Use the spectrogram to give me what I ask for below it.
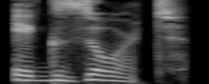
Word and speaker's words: exhort: ig zot exat ig zot exat Stress zort and keep ig soft.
